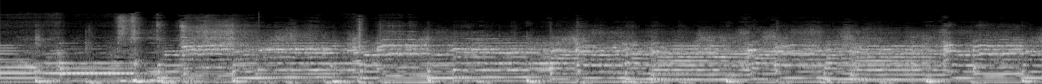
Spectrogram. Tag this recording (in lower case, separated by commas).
music, rock music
